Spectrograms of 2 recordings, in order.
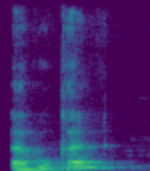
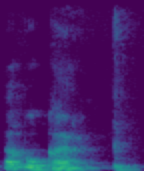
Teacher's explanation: In some dialects, it's with the l. In some other dialects, it's with r. In the dialect I speak natively, it's this r.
